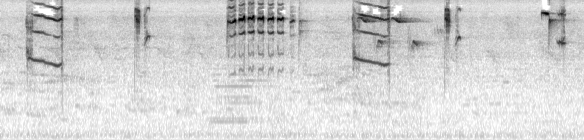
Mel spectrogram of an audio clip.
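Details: Pied fantail in breeding condition, lively in behaviour: falling slurred whistles, a fast rattling run of high chips, and scattered thin squeaks.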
